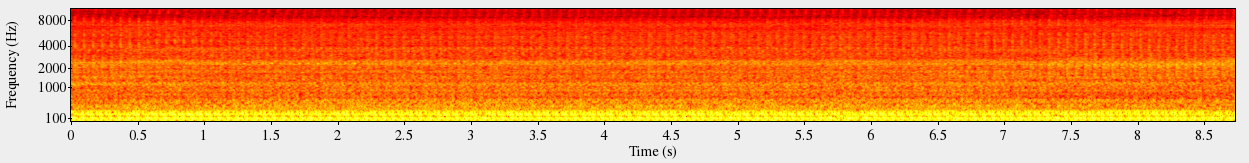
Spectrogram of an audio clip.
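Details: KTM 1290 V-twin cold idle, noise since 10,000 km, disappears once oil reaches 70°C: steady regular metallic ticking about three per second over the low rumble; cause undetermined.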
